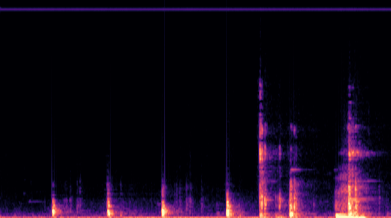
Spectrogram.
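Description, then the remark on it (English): Cups and dishes clink as cups are got ready for serving coffee from an urn, in a series of sharp, bright taps, roughly evenly spaced at first and then bunching together, ending in a slightly longer ringing clatter over a low steady hum. “I was just getting the cups ready.”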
